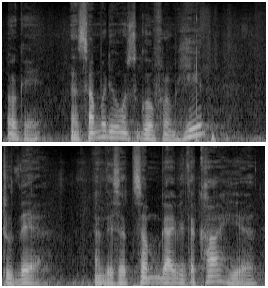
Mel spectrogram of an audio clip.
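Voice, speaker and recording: A man's voice: lowish voice, animated, fairly quick, creaky, dark tone, slight background noise. A man interviewed as a guest on a talk show, explaining his ideas through stories and acting out quoted voices, with frequent restarts. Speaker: guest, science ambassador.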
